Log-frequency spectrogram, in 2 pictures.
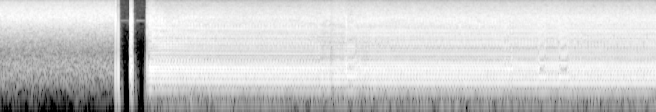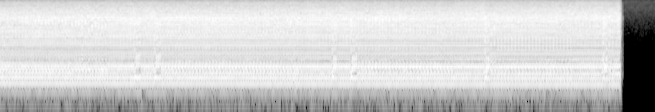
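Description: A steady, machine-like buzzing drone that starts and stops abruptly, with an unchanging rhythm throughout: a complex repetitive discharge on needle EMG.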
